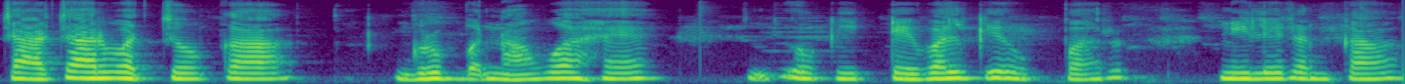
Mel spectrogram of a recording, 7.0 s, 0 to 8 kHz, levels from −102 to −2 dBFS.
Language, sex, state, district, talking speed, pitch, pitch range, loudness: Hindi, female, Rajasthan, Jaipur, 145 wpm, 205 Hz, 200-220 Hz, -16 LUFS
